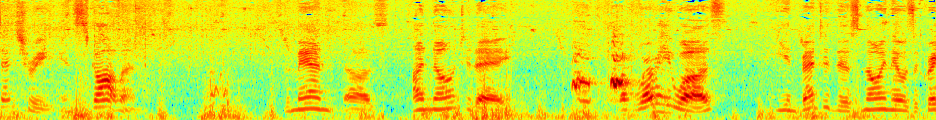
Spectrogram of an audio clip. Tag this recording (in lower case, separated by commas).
speech, outside, rural or natural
